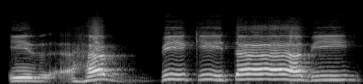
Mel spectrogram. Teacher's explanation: Izhab, ya, di sini zal di hujung lidah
